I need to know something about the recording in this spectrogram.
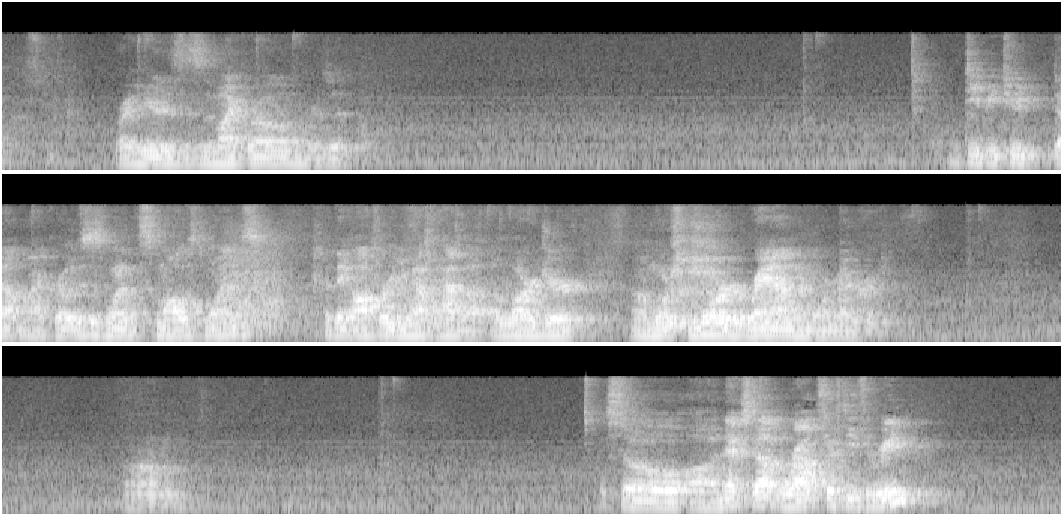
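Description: A man speaks calmly in a quiet room, pausing between phrases.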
